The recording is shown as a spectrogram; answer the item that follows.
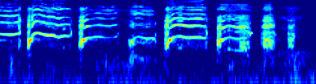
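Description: A boy imitating a dog with his voice: a run of about eight short, high-pitched dog-like whines, each bending up and down in pitch.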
